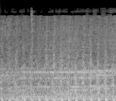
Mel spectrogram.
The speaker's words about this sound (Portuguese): O helicóptero, olha o helicóptero aí, ó.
